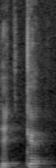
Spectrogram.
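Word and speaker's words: hicce: But even without the E on the end, it's still pronounced hicke and hocke. The consonant is long. How do you have a long consonant? You go like this. Kke, kke, hicke, hocke. It's like hick, hock.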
